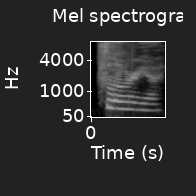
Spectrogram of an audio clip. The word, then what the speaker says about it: Floria: So, am I pronouncing your name correctly? Floria, yes. Floria, welcome. Introduce yourself.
